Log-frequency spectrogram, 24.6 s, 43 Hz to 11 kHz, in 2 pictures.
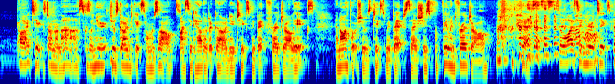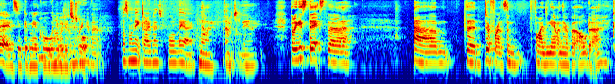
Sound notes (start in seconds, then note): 9.9 both laugh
